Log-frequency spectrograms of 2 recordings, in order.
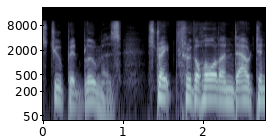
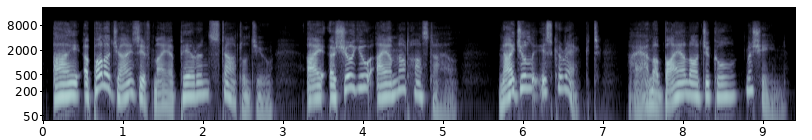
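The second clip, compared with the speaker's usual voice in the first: polite android; 6 semitones higher than usual. Acted. Android speaks to Cassandra.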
